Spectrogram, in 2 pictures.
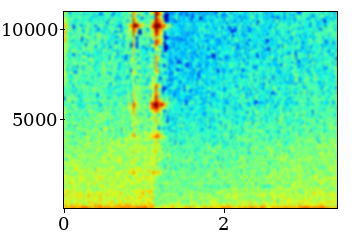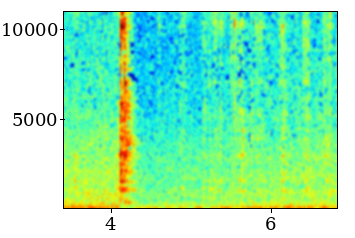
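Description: Steel differential parts being handled on a cast-iron carrier: two light metallic clinks about a second in and a louder metal knock about four seconds in, over a steady low hum.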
